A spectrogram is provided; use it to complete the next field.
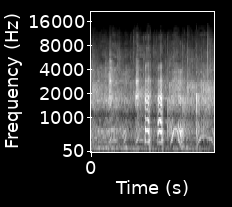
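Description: An audience claps after the speaker admits to getting drunk on Boone's Farm, a steady, crackling patter that swells in a few brief louder bursts, with faint voices and murmuring running underneath.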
